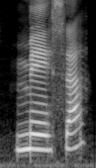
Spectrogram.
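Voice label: "mesa", Spanish, female, slow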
